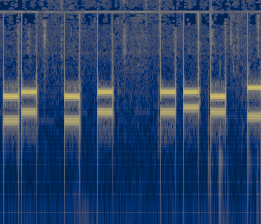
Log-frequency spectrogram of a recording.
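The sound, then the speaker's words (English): Touch-tone telephone dialing sounds as eight short, clear beeps in an uneven rhythm. Some tones come in quick pairs and others follow after brief gaps, with no voices. “Dialing.”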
